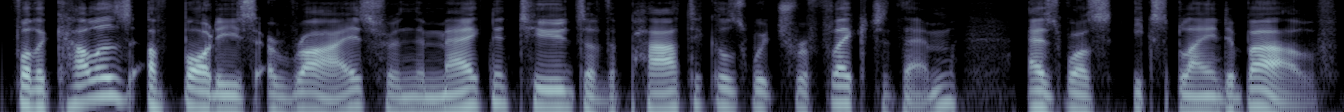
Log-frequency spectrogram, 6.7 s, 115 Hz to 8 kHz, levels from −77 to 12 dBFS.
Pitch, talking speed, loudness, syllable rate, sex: 125 Hz, 170 wpm, -21 LUFS, 5.4 syllables/s, male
